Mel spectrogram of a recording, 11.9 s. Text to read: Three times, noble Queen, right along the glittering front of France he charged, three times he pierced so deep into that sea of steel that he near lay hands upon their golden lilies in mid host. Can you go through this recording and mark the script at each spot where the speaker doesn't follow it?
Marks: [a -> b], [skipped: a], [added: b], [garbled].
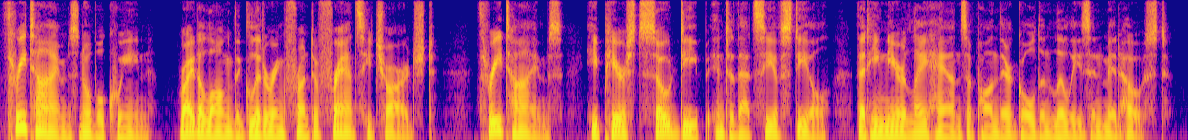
Three times, noble Queen, right along the glittering front of France he charged, three times he pierced so deep into that sea of steel that he near lay hands upon their golden lilies in mid host.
